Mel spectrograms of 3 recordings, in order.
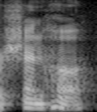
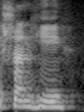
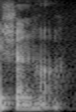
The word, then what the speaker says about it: Shenhe: i'll be showing why you shouldn't pull for shen ha and also yes that is the proper pronunciation because that is how shen ha says her actually her actual name in the game so don't say shan he say shin ha okay so basically i tested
